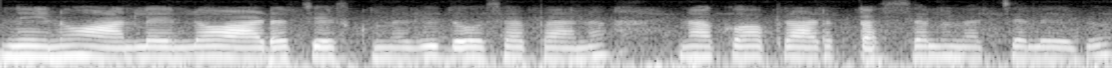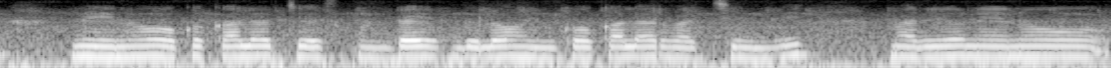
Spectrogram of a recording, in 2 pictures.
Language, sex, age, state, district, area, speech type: Telugu, female, 18-30, Andhra Pradesh, Visakhapatnam, urban, spontaneous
